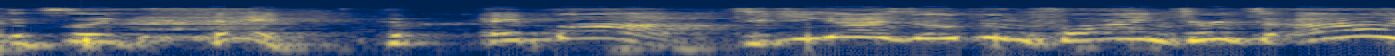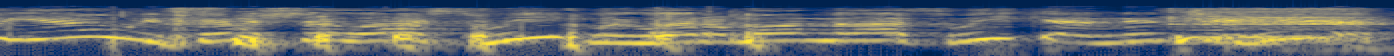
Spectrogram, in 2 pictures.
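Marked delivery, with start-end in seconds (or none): 0.5-3.2 casual worker call. Retold or imitated. Imitated worker asking a coworker. 3.2-6.9 high, bright, laughing mock answer; mock-cheerful, high and a bit louder; chirpy mock reply. Imitated coworker answers cheerfully.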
